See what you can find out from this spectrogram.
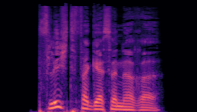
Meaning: inflection of pflichtvergessen: 1. strong/mixed nominative/accusative feminine singular comparative degree 2. strong nominative/accusative plural comparative degree
- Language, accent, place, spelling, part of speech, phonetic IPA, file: German, Germany, Berlin, pflichtvergessenere, adjective, [ˈp͡flɪçtfɛɐ̯ˌɡɛsənəʁə], De-pflichtvergessenere.ogg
